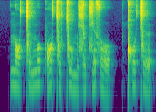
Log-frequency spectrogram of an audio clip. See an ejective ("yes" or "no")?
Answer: yes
